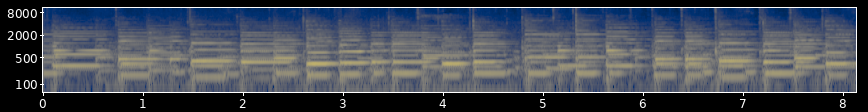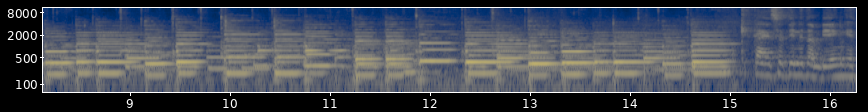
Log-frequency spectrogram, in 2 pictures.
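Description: Digital piano playing a syncopated salsa montuno over the Andalusian cadence in C minor, ending on G7. The left hand holds C minor in second inversion while the right hand plays chords starting on the tonic. The playing stops about a second before the end.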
